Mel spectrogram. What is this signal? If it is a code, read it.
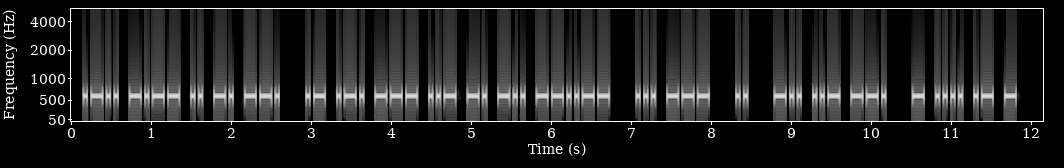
Morse code, heard as a keyed tone, about 25 wpm, 600 Hz. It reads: LYING AROUND, SO I DUG THAT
